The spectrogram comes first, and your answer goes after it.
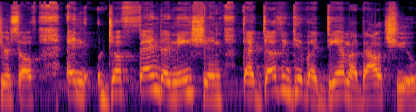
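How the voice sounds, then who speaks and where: There is noticeable background noise throughout. Through it, a woman's voice comes across. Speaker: debate panelist. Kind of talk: heated debate.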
